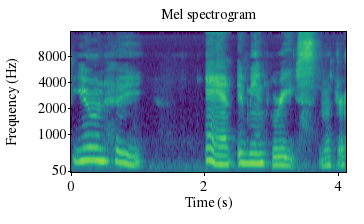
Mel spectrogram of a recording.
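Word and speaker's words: Unhei: to Joey not just a lot yes it's pronounced Yoon hae and it means grease mr.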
